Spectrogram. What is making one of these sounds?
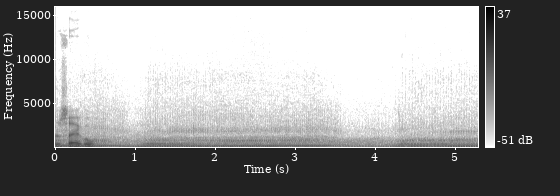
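A motorcycle engine hums steadily as the bike rides along, easing off briefly before picking up again.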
